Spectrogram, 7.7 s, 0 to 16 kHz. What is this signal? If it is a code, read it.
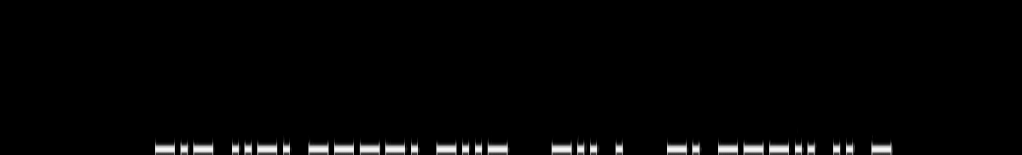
Morse code, heard as a keyed tone, about 25 wpm, 700 Hz. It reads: KF9X DE N8IT
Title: USA Callsign DE Callsign - 4 Characters - 25wpm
